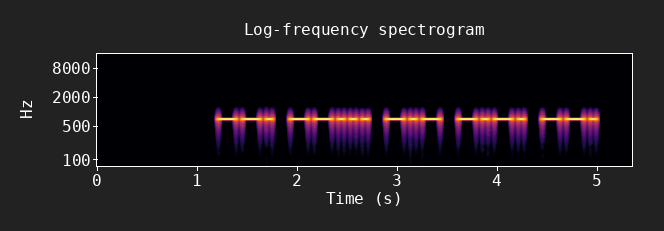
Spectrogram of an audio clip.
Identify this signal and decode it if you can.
Morse code, heard as a keyed tone, about 20 wpm, 700 Hz. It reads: G7KCG
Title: DXCC-100 Call Signs - 5 Characters - Repeated 3x - 20wpm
